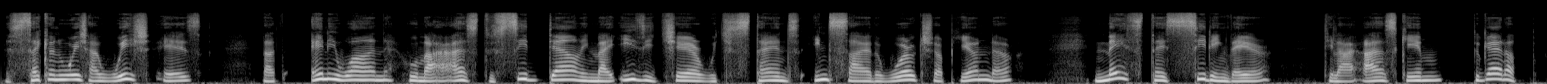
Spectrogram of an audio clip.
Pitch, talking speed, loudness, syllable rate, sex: 185 Hz, 140 wpm, -18 LUFS, 3.7 syllables/s, male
